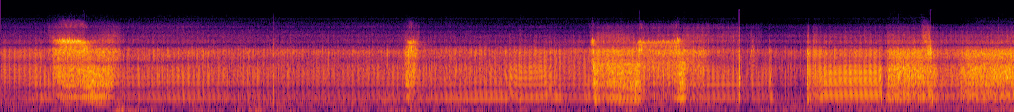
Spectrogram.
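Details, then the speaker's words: AM radio near a CFL bulb, noisiest bulb tested, worse than LEDs: steady buzzy hiss with ladder of evenly spaced tones swelling and fading as dial moves; minor when tuned to station; CFL switch-mode RF interference. "well the CFL is the noisiest bulb of them allall so LEDs are better in that regard but still when you turn tune into a station it's not a big issue at all"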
